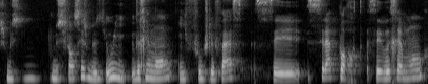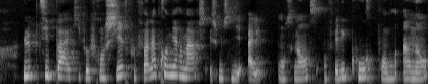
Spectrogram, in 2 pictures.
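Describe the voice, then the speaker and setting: This woman's pitch is medium. She talks at a fairly quick clip. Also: ordinary pitch variation. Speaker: sewing pattern designer, channel owner. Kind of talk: casual vlog talk to camera.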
